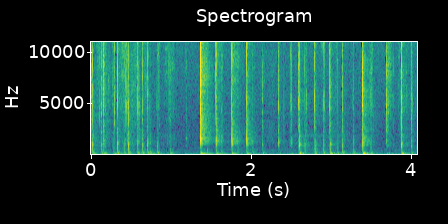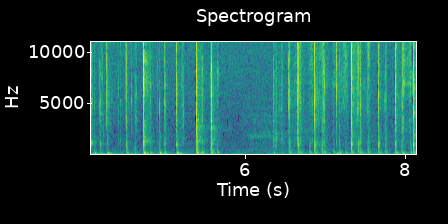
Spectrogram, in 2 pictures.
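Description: Fingertips of both hands type on the low-profile black plastic keys of a space-grey aluminium laptop. A rapid, uneven stream of soft, dry keystroke taps with a dull, low thump is heard, with a brief pause near the end before the typing resumes.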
